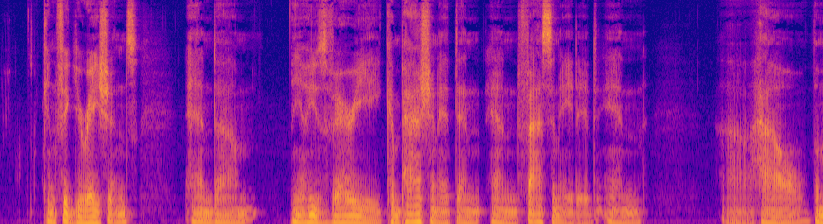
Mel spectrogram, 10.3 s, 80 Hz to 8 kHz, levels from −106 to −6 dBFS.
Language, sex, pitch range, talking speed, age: English, male, 95-115 Hz, 85 wpm, 50-69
